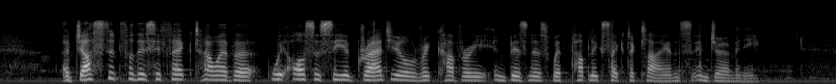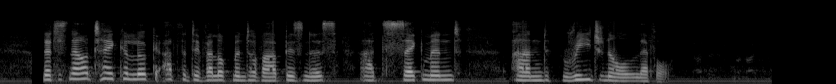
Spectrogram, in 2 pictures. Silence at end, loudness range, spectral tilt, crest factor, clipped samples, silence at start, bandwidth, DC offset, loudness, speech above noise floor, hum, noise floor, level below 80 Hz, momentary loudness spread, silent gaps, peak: 0.8 s; 6 LU; -3.5 dB/octave; 24 dB; under 0.1%; 0 s; 8.2 kHz; under 0.1%; -32 LUFS; 25 dB; 50 Hz at -60 dBFS; -57 dBFS; -66 dBFS; 11 LU; 8.69-8.78 s; -8 dBFS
